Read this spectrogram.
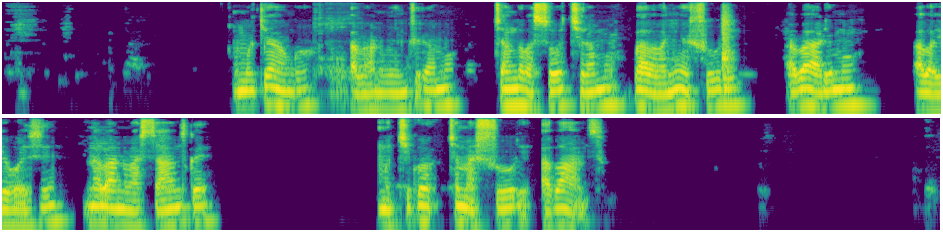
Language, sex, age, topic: Kinyarwanda, female, 50+, education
